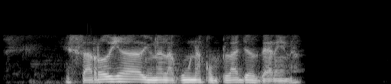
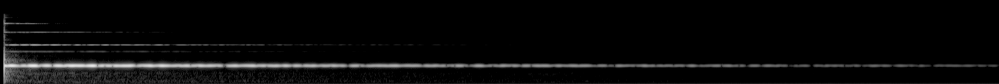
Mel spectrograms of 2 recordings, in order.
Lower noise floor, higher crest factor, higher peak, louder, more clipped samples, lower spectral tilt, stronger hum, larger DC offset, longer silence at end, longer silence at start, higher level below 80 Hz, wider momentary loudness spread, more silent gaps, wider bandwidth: second, -48 dBFS vs -55 dBFS; second, 14 dB vs 20 dB; about the same, -2 dBFS vs 0 dBFS; about the same, -16 LUFS vs -17 LUFS; neither; first, -6 dB/octave vs -1 dB/octave; neither; neither; second, 0.9 s vs 3.05 s; first, 0.65 s vs 0.05 s; first, -46 dBFS vs -72 dBFS; second, 12 LU vs 24 LU; neither; second, 4.1 kHz vs 9.8 kHz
